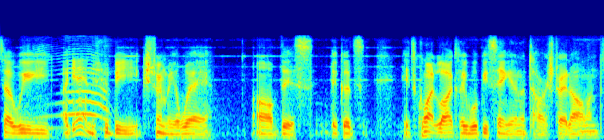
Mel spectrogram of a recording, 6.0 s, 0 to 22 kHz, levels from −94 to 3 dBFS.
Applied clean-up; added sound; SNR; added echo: neural mask model RNNoise.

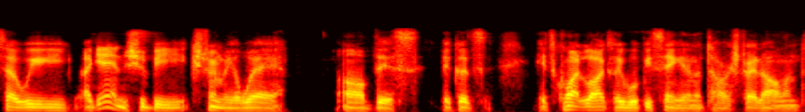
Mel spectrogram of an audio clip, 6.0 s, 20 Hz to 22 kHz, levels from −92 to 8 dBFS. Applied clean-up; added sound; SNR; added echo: neural mask model Resemble Enhance denoiser.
